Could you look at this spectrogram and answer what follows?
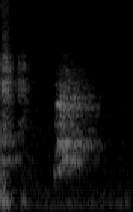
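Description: Dogs give a single short bark, fairly close and clear in a quiet room, followed by a soft fading tail and near silence.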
